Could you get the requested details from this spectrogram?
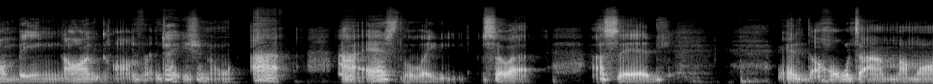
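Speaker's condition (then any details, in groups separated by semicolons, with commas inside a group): Spastic quadriplegic cerebral palsy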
